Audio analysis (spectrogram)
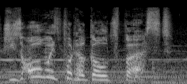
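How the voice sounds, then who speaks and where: A man's voice: high voice, very animated, a little slow. An actor playing an angry male rebel leader in a video game cutscene, blunt and accusing. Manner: scornful, forceful. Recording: loud music underneath.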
